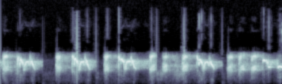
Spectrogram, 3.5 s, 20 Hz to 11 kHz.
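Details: Sooty-headed bulbul that won first place in a 2017 contest, delivering continuous bubbly warbled phrases of rolling, slightly buzzy notes in rapid succession, each phrase about half a second long.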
